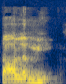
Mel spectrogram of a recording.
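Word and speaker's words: Ptolemy: That's called टॉलमी। हां। ध्यान से बोलते तो टॉलमी है लेकिन समझ गएगे कॉलम लिखिए पी साइलेंट ना ए बी सी अगर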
